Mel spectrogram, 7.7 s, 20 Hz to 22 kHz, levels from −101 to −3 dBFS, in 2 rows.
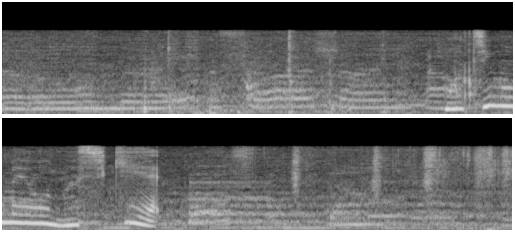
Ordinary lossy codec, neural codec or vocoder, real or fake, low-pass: none; codec, 16 kHz, 8 kbps, FreqCodec, larger model; fake; none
